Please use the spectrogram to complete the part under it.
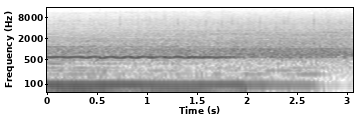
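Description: A woman sings a long held note through a microphone.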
